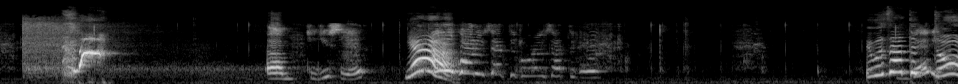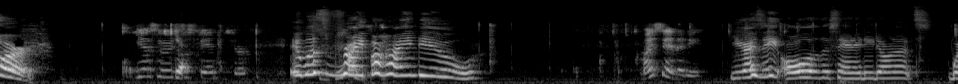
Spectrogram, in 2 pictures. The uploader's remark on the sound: HEADPHONE WARNING.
